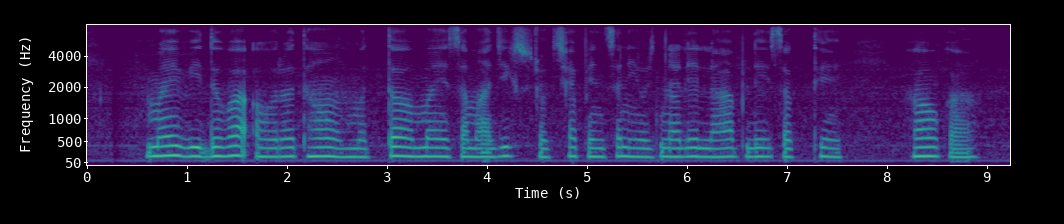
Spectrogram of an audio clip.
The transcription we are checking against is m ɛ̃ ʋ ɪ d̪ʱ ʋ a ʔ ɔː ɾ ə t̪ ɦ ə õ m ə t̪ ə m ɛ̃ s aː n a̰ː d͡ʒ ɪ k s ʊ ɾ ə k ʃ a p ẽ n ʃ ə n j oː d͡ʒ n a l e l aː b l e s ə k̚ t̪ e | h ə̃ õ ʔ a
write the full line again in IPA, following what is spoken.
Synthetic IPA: m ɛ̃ ʋ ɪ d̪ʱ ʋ a ʔ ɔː ɾ ə t̪ ɦ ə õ m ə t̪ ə m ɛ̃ s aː m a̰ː d͡ʒ ɪ k s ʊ ɾ ə k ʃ a p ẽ n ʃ ə n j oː d͡ʒ n a l e l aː b l e s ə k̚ t̪ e | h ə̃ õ k a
